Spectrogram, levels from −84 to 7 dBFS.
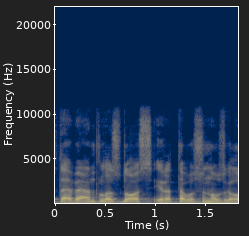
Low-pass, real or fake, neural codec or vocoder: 10.8 kHz; fake; codec, 24 kHz, 3.1 kbps, DualCodec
